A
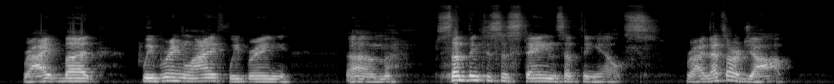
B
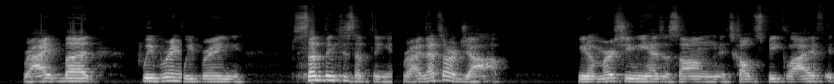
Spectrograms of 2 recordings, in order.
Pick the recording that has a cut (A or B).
B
